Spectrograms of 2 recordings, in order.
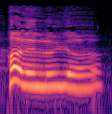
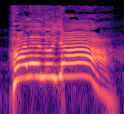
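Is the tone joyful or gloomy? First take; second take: gloomy; joyful. First: It is said flatly and gloomily. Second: It is shouted joyfully with a smile.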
